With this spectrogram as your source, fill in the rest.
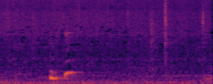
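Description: Mutton frying in a pan with a little oil, giving a steady low sizzle with a couple of brief louder spatters near the start, close and alone without talk.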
